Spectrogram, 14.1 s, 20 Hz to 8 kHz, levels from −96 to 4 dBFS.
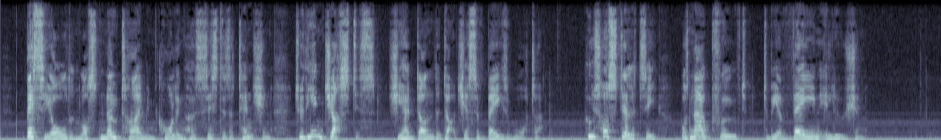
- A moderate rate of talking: No, slow, 130 wpm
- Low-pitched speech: No, medium, 160 Hz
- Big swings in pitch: Yes, wide, 6.2 semitones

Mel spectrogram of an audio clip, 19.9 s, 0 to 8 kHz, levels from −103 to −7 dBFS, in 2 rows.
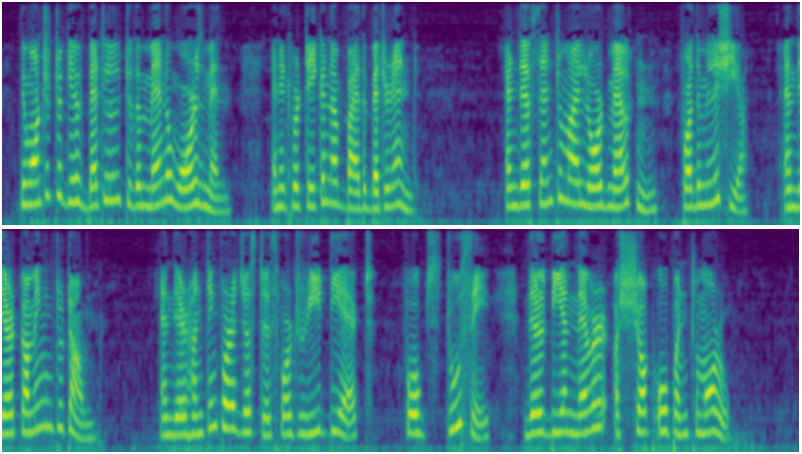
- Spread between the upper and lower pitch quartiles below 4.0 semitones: Yes, average, 3.0 semitones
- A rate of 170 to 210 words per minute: Yes, average, 175 wpm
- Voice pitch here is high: Yes, very high, 260 Hz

